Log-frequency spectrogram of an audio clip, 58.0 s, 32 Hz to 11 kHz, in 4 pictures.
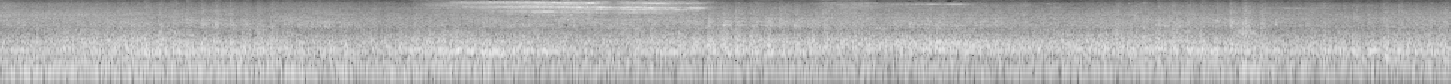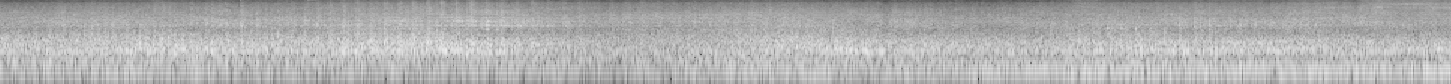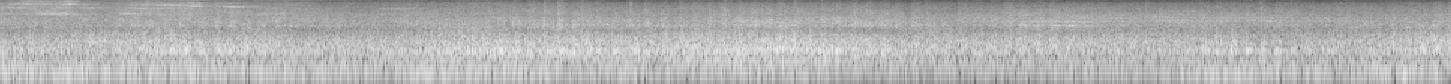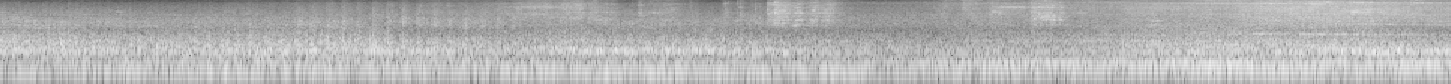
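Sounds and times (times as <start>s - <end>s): train wheels rumbling and clacking: 0.0s - 58.0s
high wheel squeals: 4.4s - 7.1s, 28.6s - 31.6s, 53.0s - 58.0s
diesel locomotive engine drone: 6.8s - 58.0s.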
